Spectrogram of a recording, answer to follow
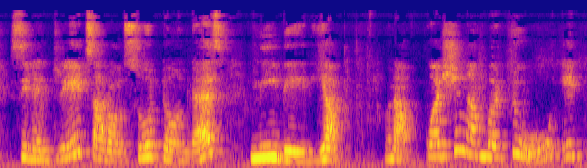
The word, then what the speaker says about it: Cnidaria: The C is silent. We term them as cnidaria.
